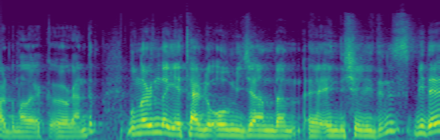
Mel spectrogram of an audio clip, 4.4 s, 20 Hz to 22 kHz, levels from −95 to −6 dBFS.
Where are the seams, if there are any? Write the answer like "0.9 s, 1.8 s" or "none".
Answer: 1.0 s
